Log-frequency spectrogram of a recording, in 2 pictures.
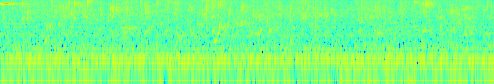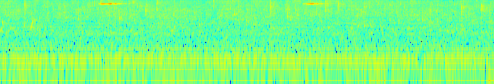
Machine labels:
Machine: pump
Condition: normal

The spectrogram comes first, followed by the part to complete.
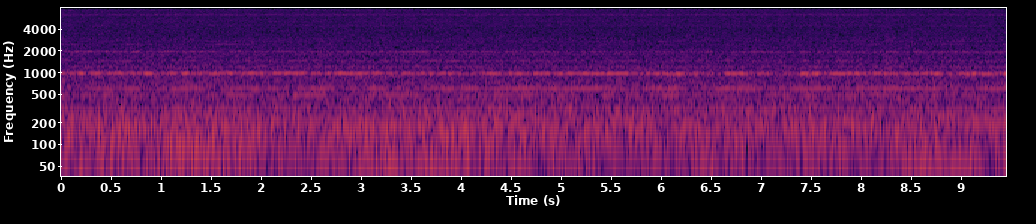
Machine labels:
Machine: fan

